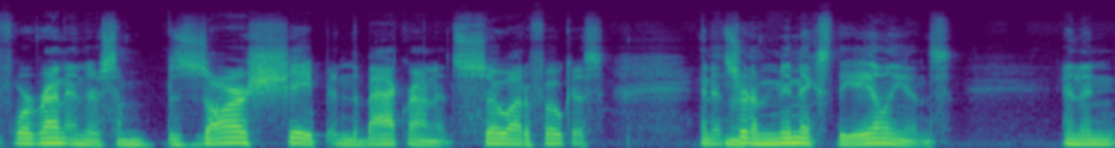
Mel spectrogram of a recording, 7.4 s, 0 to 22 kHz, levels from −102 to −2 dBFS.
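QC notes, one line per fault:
No fault found in this speech clip.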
